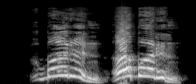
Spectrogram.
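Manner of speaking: high peasant plea to the master; blacksmith calling out. Acted. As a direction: call up high to the master for double pay. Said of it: "кричал кузнец Калистрат".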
